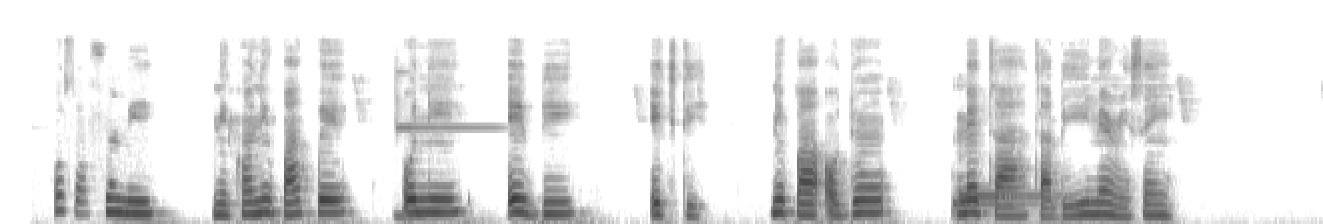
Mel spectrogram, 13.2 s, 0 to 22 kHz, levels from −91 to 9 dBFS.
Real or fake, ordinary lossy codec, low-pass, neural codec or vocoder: real; none; none; none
